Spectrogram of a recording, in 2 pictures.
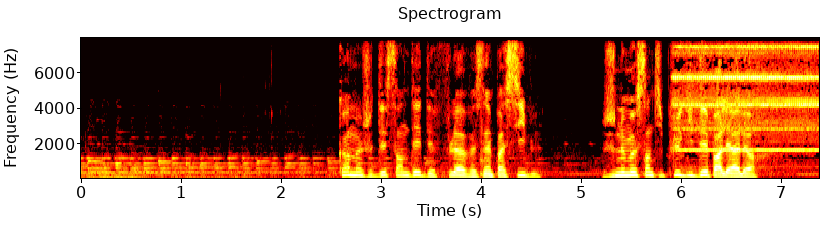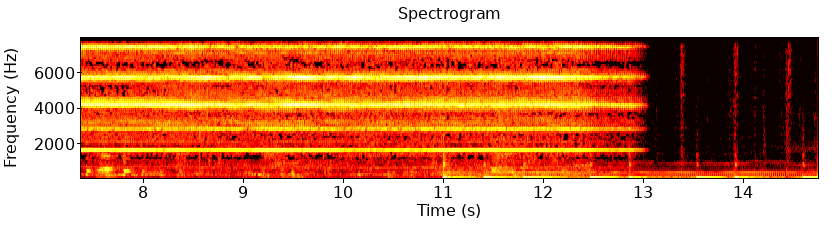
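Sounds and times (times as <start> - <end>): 
speech: 2.6 - 6.9
school class bell ringing: 5.9 - 13.0
pulsing low bass rhythm: 11.1 - 14.7.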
